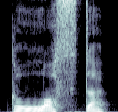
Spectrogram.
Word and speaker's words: Gloucester: worcester and worcestershire worcestershire and then gloucester not glow but glo gloucester and gloucestershire the spelling is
